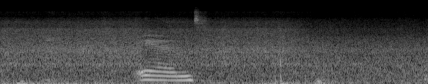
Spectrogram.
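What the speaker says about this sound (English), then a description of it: "have a rainy day and sit on the porch" Steady rain falls on a porch during a rainy day in Belize, a dense continuous hiss close around the listener, with a person speaking briefly over it.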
